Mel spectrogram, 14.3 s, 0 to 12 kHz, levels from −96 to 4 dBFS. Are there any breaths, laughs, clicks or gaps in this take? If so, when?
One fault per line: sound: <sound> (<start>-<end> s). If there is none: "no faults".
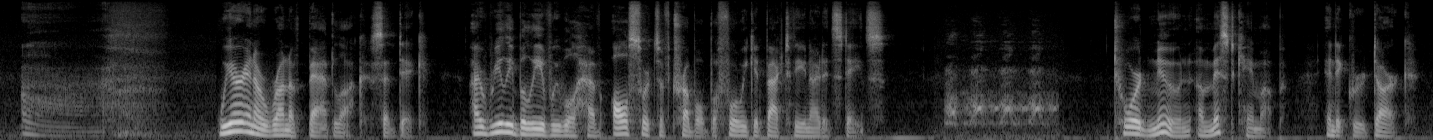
sound: sigh (0.2-1.8 s)
sound: bark (9.4-10.6 s)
